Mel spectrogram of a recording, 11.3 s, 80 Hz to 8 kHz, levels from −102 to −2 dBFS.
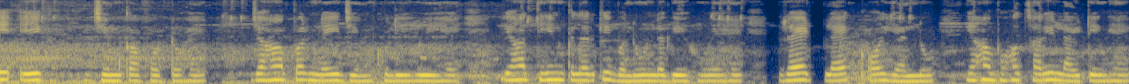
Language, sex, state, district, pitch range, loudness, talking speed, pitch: Hindi, female, Chhattisgarh, Sukma, 200-230 Hz, -16 LUFS, 155 wpm, 210 Hz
